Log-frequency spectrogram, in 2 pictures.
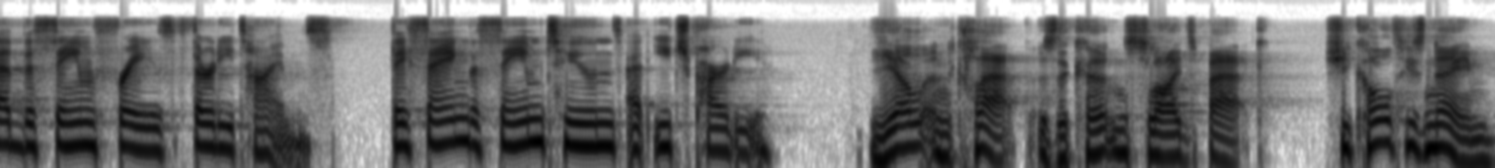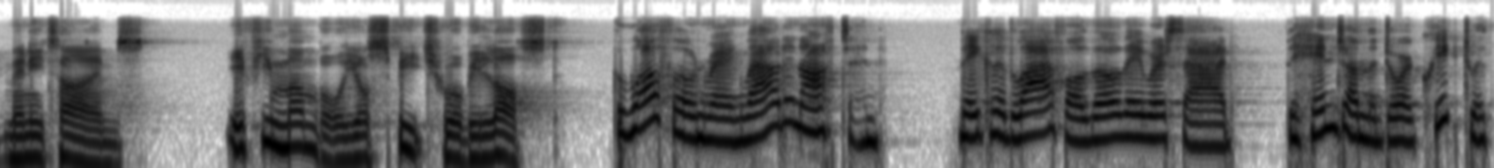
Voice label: Reverb microphone sample; Beyerdynamic MMX 300 Pro

